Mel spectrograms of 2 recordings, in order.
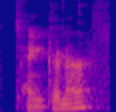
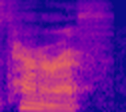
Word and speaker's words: Tenkenurth: I always pronounced it as if the K was silent. Huh. Weird. Yeah, in my head, I always read it as Tannereth.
